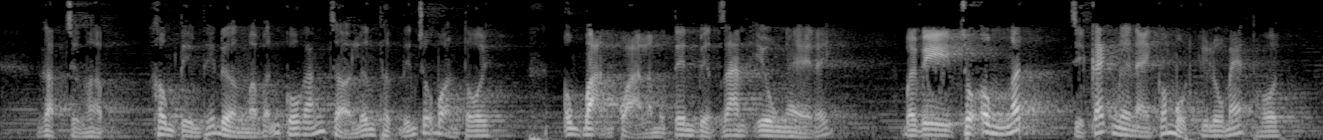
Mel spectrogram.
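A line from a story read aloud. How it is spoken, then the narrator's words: Laughing scolding. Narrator (Vietnamese): Ngọc cười lớn rồi chửi đều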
